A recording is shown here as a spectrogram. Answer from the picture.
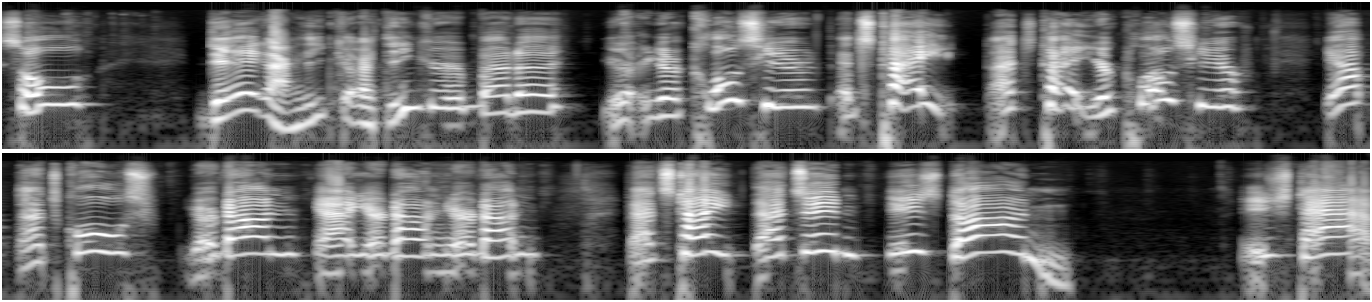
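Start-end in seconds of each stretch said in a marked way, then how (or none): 1.3-13.7 very high fight-announcer play-by-play commentary. Speaker shows how Lauren Murphy would announce it like a fight: Lauren Murphy impression. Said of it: "my impression of Lauren Murphy edging you while she announces it like a fight".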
